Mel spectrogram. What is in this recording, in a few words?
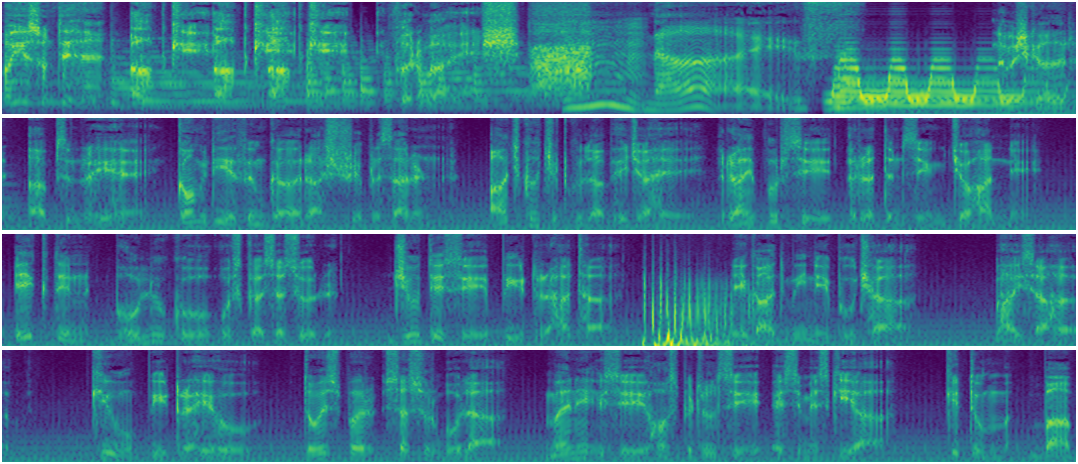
Funny spoof AIR Style; Aapki Farmaish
